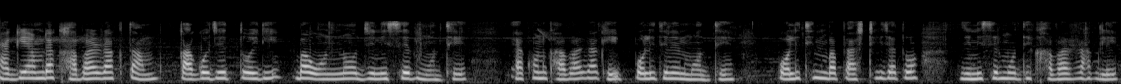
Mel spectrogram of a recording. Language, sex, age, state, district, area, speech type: Bengali, female, 30-45, West Bengal, North 24 Parganas, rural, spontaneous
